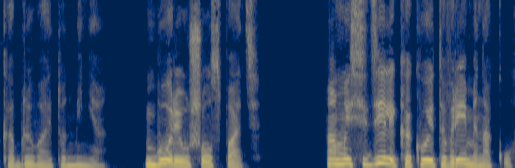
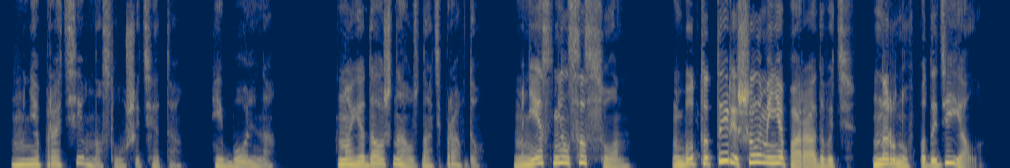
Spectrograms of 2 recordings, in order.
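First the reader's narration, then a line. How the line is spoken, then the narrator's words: Calm husband narrating. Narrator (Russian): продолжает спокойно свой рассказ супруг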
